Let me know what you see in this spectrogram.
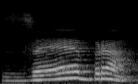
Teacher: Перший звук з твердий приголосний.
